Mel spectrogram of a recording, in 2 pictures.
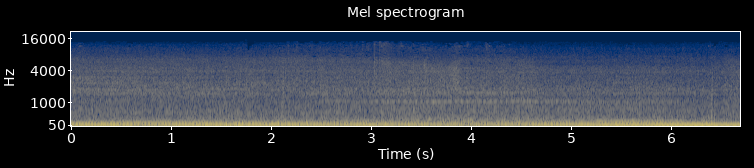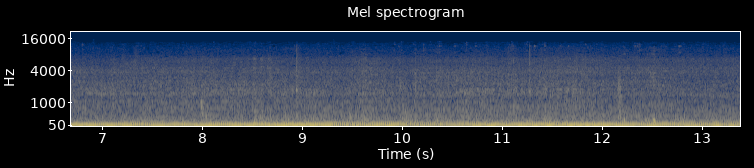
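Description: A vehicle's engine running steadily as it drives, heard from inside the cabin as a low drone, with a few light knocks.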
